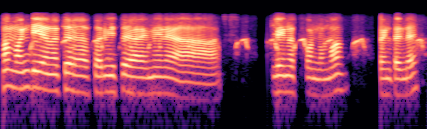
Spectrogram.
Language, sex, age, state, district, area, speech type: Tamil, male, 30-45, Tamil Nadu, Chennai, urban, conversation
